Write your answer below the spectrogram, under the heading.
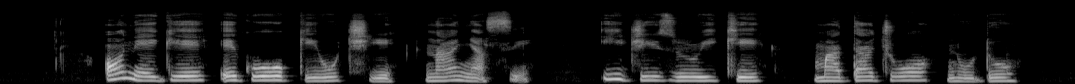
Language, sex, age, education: Igbo, female, 15-29, tertiary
